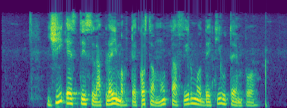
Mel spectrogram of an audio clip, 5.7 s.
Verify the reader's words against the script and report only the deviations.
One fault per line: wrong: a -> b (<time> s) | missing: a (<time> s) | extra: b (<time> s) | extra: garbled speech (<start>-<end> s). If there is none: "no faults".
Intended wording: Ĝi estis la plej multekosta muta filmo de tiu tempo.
no faults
